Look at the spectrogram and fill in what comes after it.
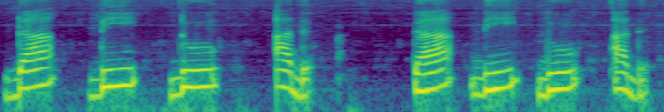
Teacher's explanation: huruf Dal yang keluar di antara punggung ujung lidah dan pangkal dua gigi muka atau gigi seri yang atas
